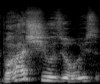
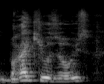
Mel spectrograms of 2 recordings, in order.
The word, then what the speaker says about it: Brachiosaurus: Brachiosaurus, Brachiosaurus, je tiens à le dire, les deux prononciations sont bonnes parce qu'on m'a fait la réflexion pendant la réaction live.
